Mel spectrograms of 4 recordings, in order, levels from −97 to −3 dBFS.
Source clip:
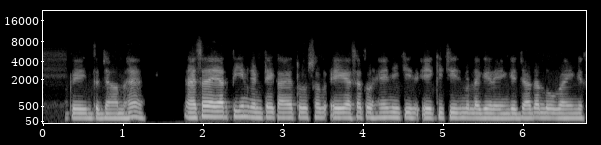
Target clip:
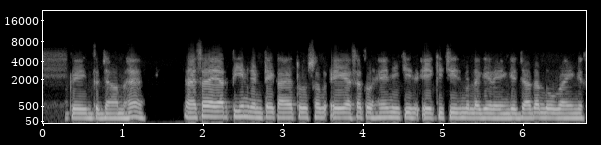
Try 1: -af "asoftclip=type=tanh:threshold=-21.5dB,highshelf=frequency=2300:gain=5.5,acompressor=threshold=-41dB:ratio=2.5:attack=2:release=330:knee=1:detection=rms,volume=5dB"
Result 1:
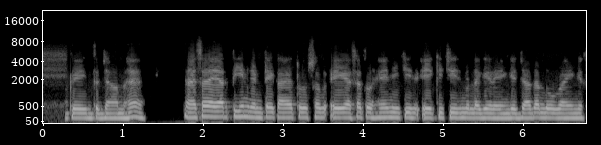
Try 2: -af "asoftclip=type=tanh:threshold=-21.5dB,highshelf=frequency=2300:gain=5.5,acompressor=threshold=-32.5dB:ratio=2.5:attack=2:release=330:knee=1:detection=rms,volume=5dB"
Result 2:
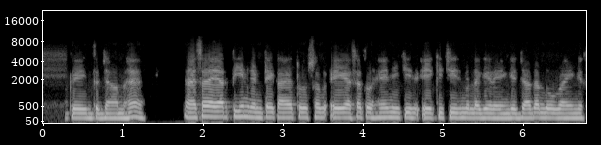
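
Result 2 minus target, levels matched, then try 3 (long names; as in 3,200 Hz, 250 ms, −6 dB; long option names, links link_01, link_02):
4,000 Hz band −4.0 dB
-af "asoftclip=type=tanh:threshold=-21.5dB,lowpass=frequency=4100:width_type=q:width=2,highshelf=frequency=2300:gain=5.5,acompressor=threshold=-32.5dB:ratio=2.5:attack=2:release=330:knee=1:detection=rms,volume=5dB"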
